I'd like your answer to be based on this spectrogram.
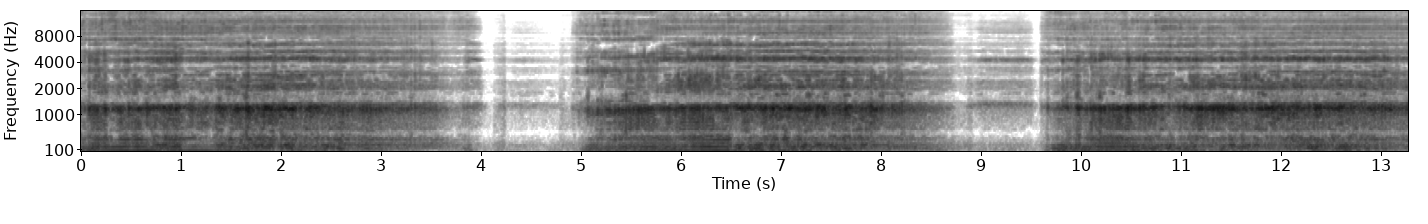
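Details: Loud, rough, rattling snores, long and continuous with brief pauses between breaths and a steady whine in the background, from a person sleeping while sitting on a chair; snoring.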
